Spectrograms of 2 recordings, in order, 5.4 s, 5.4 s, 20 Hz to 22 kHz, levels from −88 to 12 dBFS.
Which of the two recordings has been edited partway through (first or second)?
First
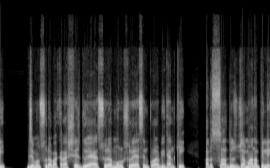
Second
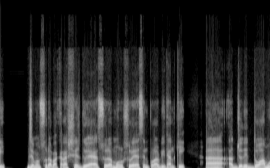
first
